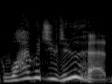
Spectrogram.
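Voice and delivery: high, drawn-out mock whine; hammed-up incredulous complaint; exasperated protest. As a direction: protest slowly in pained disbelief. Retold exasperated protest to coach.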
